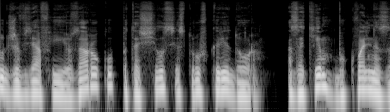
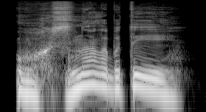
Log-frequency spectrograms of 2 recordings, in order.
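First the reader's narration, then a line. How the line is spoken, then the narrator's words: Nearly groaned. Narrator (Russian): едва не простонал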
